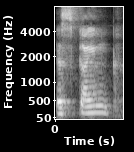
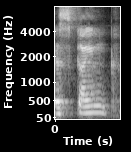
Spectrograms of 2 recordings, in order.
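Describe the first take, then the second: First: A k sound follows the opening s. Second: A k sound follows the opening s.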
